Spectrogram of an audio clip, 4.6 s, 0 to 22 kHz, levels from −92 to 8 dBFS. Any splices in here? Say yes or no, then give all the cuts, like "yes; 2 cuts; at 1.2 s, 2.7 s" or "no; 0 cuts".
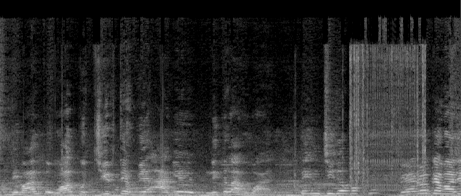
yes; 1 cut; at 3.7 s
